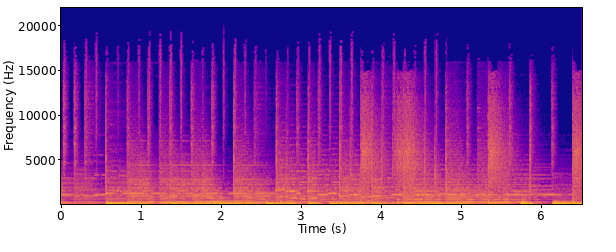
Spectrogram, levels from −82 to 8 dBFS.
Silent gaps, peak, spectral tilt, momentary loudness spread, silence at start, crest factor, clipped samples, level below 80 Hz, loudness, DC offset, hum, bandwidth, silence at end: none; 0 dBFS; -5 dB/octave; 2 LU; 0 s; 10 dB; under 0.1%; -20 dBFS; -12 LUFS; under 0.1%; none; 18.5 kHz; 0 s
